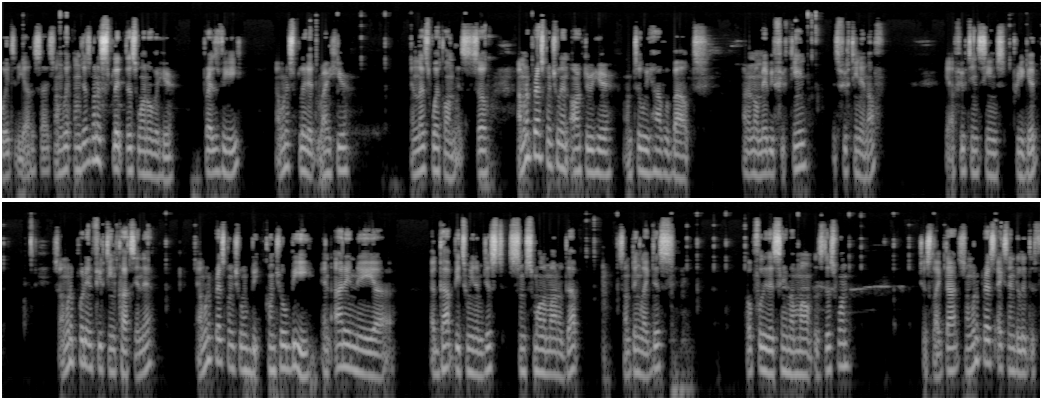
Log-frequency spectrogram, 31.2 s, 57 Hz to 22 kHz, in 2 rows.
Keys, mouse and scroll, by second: 1.1 right click, 1.5 shift+middle click, 3.1 v, 5.0 shift+click, 5.2 scroll down 2, 5.8-8.8 middle drag, 6.6 scroll up 2, 7.7-8.3 scroll up 2, 8.8 ctrl+r, 12.5 right click, 13.0-24.7 middle drag, 19.5 ctrl+b, 24.7 shift+click, 25.1-27.2 middle drag, 27.2-27.9 scroll up 2, 27.9 shift+middle click, 28.4 scroll down 2, 28.9 scroll up 1, 30.2 x.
